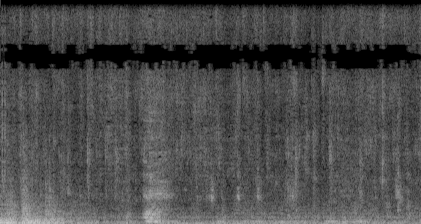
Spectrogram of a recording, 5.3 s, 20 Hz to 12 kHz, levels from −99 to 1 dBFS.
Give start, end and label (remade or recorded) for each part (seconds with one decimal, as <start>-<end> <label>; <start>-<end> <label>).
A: 0.0-5.3 recorded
